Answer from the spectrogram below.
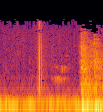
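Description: A side door leading out through a bank's general office opens and closes: a single sharp click, then a louder scraping, rumbling burst a moment later, over a steady low hum.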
